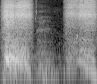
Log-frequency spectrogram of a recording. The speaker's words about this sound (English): How do you spell the sound of sniff? Well, I'm going to demonstrate it first.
